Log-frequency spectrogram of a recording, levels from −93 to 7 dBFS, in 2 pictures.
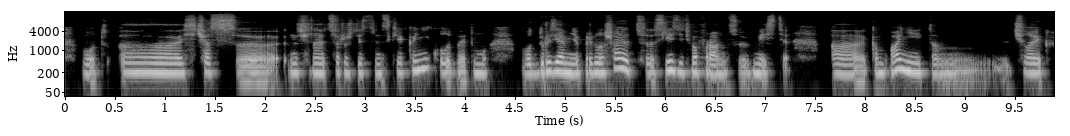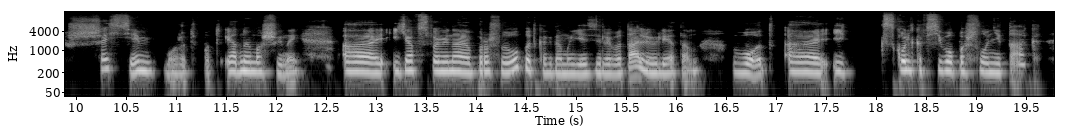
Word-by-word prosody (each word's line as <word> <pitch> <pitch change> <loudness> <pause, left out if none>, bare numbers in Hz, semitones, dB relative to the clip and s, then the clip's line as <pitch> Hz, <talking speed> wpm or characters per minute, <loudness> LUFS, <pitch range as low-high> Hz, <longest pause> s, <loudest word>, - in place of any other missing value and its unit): Вот. - - -4 0.2
А 205 -1 +2
сейчас, 200 0 -4
э, 105 -1 -1
начинаются 200 0 -3
рождественские 200 0 -7
каникулы, 255 +6 -1
поэтому 190 - -4 0.3
вот 185 0 -3
друзья 215 +1 +3
меня 195 -1 +2
приглашают 205 +6 +1
съездить 205 +1 -2
во 205 - +2
Францию 190 +1 -3
вместе, 200 +1 -4 0.4
а 185 -1 -2
компанией 205 +1 +1
там 205 +4 -6 0.3
человек 200 -2 -2
6-7 235 -4 -1
может 185 +1 -6
вот, - - -11
и - - +2
1 220 0 +6
машиной. 210 -1 0 0.4
А 220 -2 +6
и 200 - +1
я 235 +2 +3
вспоминаю 225 -3 +4
прошлый 215 0 +1
опыт, 260 -3 +3
когда 195 -1 -2
мы 185 0 0
ездили 190 0 -1
в 185 0 0
Италию 190 +3 +3
летом, 195 +3 -2 0.3
вот, 195 -4 +1 0.2
э, 215 -2 +4
и 210 -2 -4 0.3
сколько 240 0 +4
всего 225 0 +1
пошло 215 0 -1
не 205 -1 +2
так. 365 - -5
205 Hz, 140 wpm, -23 LUFS, 195-220 Hz, 0.4 s, 1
